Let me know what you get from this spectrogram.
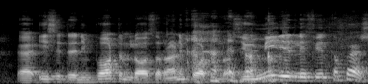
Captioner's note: laughs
